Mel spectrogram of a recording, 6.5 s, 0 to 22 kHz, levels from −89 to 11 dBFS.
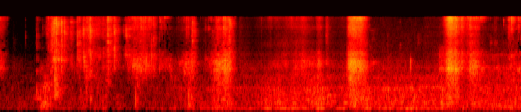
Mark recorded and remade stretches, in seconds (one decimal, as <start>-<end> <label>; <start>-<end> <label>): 0.0-3.0 recorded; 3.0-4.6 remade; 4.6-5.3 recorded; 5.3-6.0 remade; 6.0-6.5 recorded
